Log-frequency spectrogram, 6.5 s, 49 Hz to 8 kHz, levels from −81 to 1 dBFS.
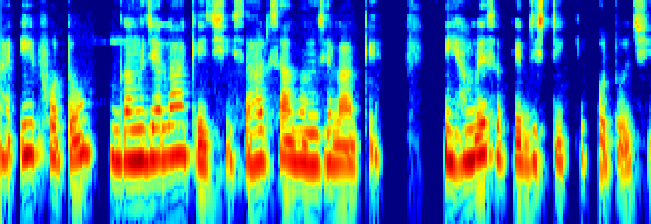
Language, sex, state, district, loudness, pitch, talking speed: Maithili, female, Bihar, Saharsa, -15 LUFS, 215 Hz, 155 wpm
